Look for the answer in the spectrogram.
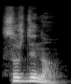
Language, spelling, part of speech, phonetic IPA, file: Russian, суждено, adjective, [sʊʐdʲɪˈno], Ru-суждено.ogg
- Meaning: 1. it is destined, it is fated 2. short neuter singular of суждённый (suždjónnyj)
